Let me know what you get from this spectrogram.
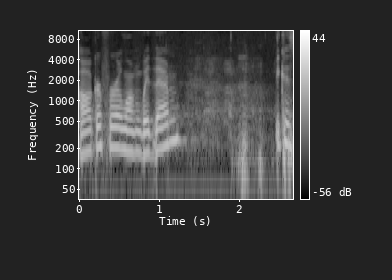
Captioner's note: laughter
